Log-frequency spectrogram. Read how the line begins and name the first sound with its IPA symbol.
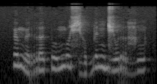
ʏ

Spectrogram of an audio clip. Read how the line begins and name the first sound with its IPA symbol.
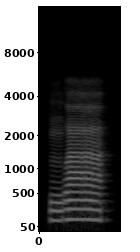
ŋʷ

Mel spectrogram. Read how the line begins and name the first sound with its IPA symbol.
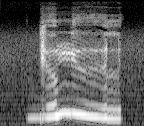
bʲ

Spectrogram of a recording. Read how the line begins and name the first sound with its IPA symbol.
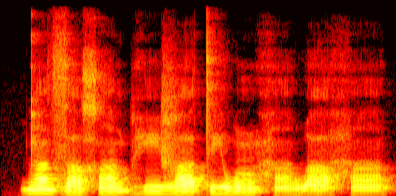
ɖ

